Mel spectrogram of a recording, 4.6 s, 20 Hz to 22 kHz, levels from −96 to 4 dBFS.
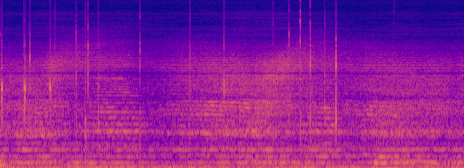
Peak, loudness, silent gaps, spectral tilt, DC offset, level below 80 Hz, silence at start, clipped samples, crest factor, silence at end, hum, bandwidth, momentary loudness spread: -8 dBFS; -34 LUFS; none; -3.5 dB/octave; under 0.1%; -44 dBFS; 0 s; under 0.1%; 26 dB; 0 s; none; over 20 kHz; 7 LU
